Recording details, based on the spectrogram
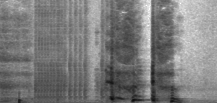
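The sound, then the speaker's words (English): A person coughs in two quick, harsh bursts, each followed by a rougher hacking catch, with no talking and a faint low hum in the background. “As I start coughing again.”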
